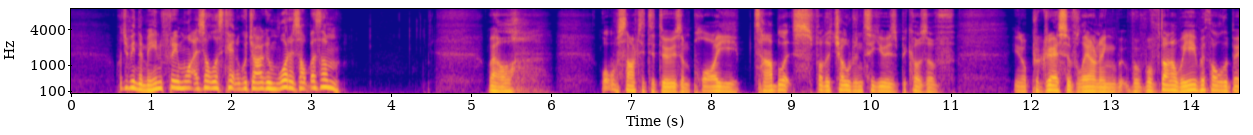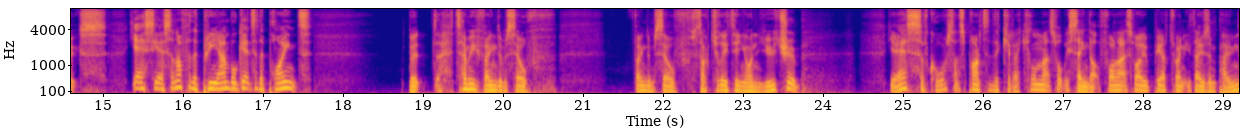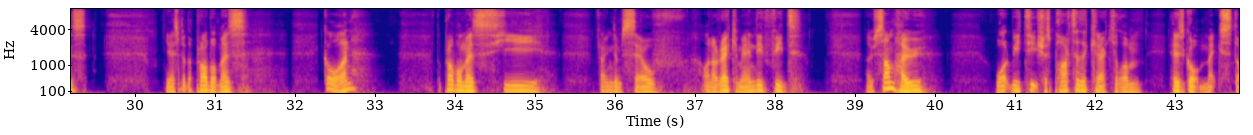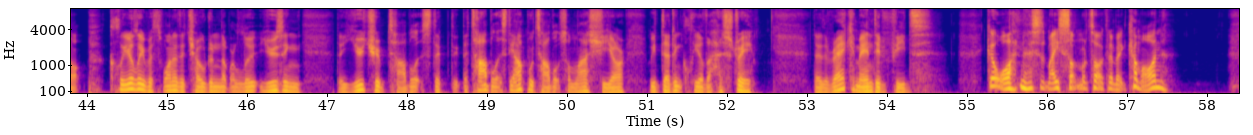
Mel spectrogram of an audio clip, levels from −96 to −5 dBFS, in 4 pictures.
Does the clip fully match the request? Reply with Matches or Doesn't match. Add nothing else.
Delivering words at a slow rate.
Doesn't match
